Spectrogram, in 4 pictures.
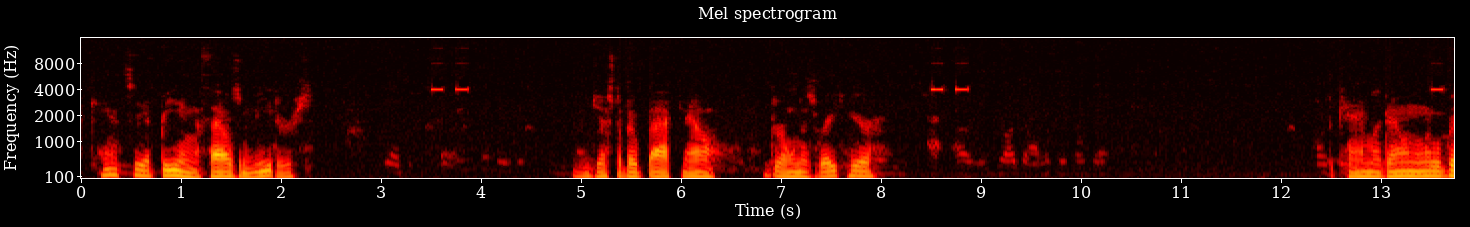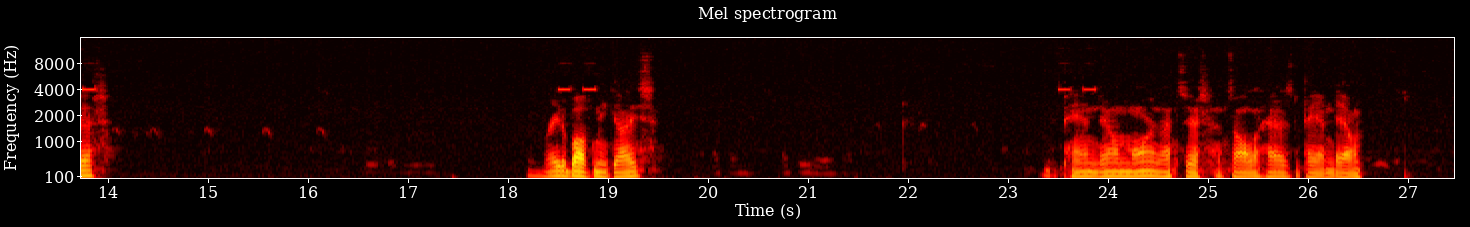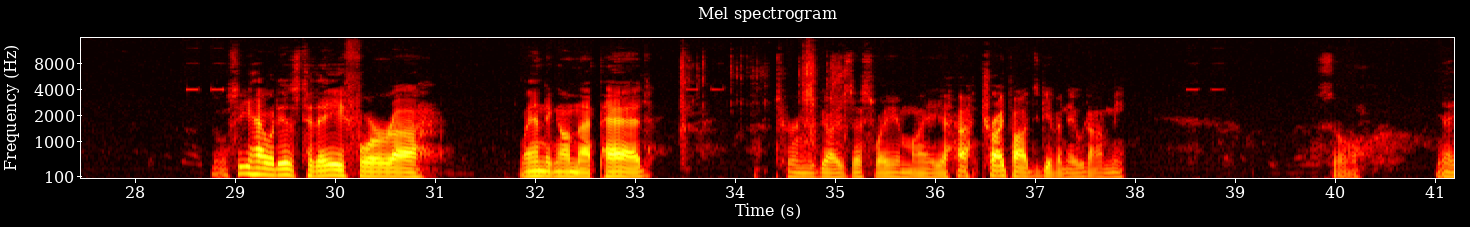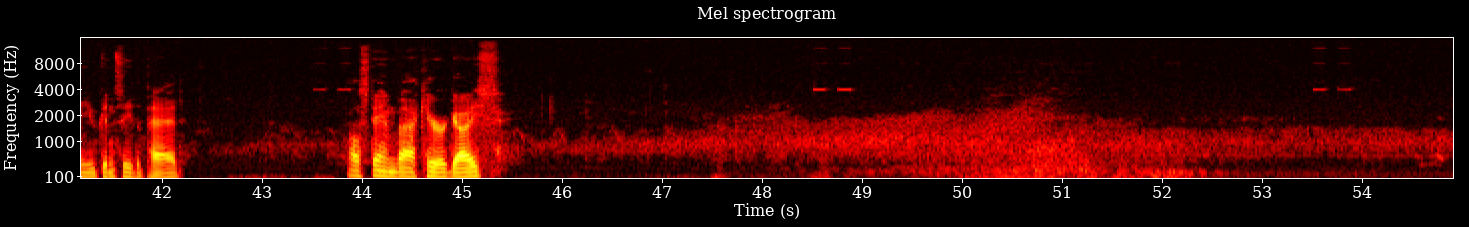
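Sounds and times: faint high-pitched chirps: 2.2 - 4.7, 7.8 - 17.5, 18.2 - 25.7, 28.0 - 29.0, 33.2 - 34.3, 38.2 - 41.0, 42.2 - 44.3, 45.3 - 49.2, 52.5 - 54.9
faint short chirps: 38.4 - 39.0.

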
